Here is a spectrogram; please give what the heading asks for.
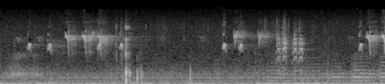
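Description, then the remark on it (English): A wild bird of unidentified species, up in a tree, gives a tooping call: short, high, piping notes repeated in quick pairs and small clusters, moderately loud over a steady low background rumble, with no voices. “So recording tooping from an unidentified bird.”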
